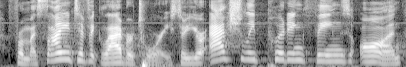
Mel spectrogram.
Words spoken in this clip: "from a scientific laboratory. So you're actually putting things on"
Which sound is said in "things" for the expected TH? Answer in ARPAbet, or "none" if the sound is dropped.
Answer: TH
